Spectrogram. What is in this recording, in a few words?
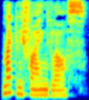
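"magnifying glass", British English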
